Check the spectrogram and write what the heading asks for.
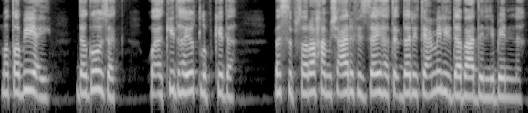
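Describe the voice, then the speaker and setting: A woman's voice: on the high side, steady tone, quick pace, darkish tone, dry recording, studio quality, close to an everyday voice. Jealous lover, read by a woman in Egyptian Arabic. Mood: angry. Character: jealous furious young male lover.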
